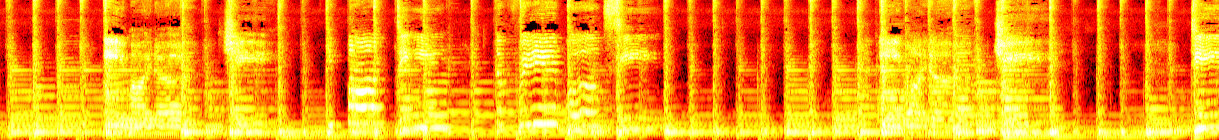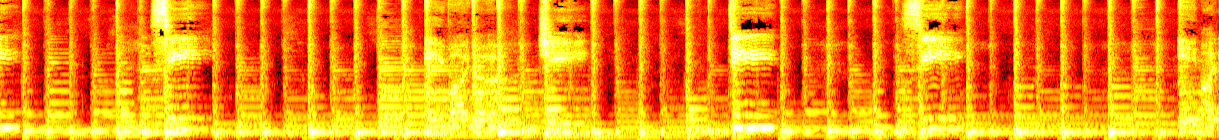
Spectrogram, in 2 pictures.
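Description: Acoustic guitar strummed with a plectrum in steady downstrokes, changing through the open chords of the chorus (C, D, E minor).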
